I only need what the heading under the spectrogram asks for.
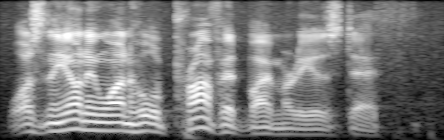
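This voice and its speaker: An American actor playing a hard-boiled, wry and blunt insurance investigator in a dry, clipped radio detective style. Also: male voice, on the low side, very animated, fast, fairly bright tone, no room sound. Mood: accusing, sardonic. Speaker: lead detective and narrator. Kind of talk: 1950s radio detective acting.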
